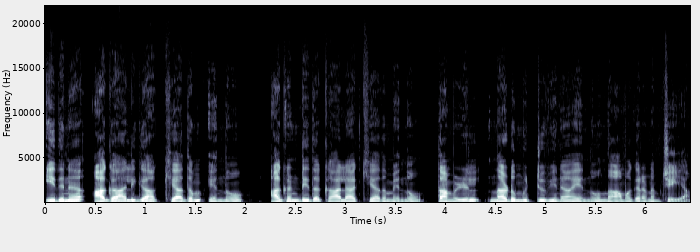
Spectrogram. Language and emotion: Malayalam, neutral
